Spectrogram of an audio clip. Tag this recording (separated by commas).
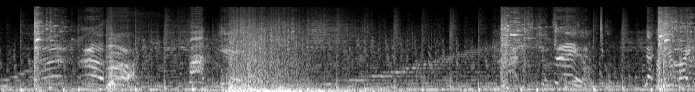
Speech, Music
